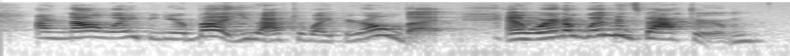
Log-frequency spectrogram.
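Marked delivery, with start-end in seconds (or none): none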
